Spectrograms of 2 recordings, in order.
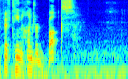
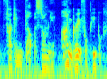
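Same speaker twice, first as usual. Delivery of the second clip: whispered aside; 8 dB quieter than usual. Real, not acted. Muttered aside.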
